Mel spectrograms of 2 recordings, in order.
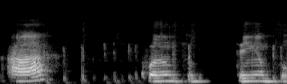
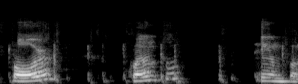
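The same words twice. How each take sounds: First: "há" stressed, then a pause before a slow "quanto tempo"; teacher showing the right translation, slowed down; slow and deliberate. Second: "Por" hit hard, then "quanto" and "tempo" split off with pauses; quoting a student's wrong "Por quanto tempo" word by word. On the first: Shown as a demonstration. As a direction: spell out "há quanto tempo" slowly with a pause after "há". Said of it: "isso aqui, ó". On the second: Retold or imitated. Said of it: "a pessoa que falou disse assim".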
